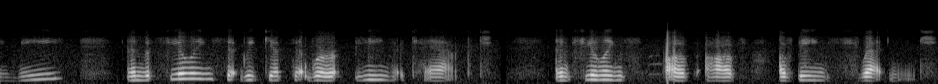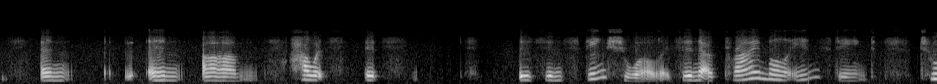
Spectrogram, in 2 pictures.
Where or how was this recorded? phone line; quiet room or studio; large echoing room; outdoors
phone line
